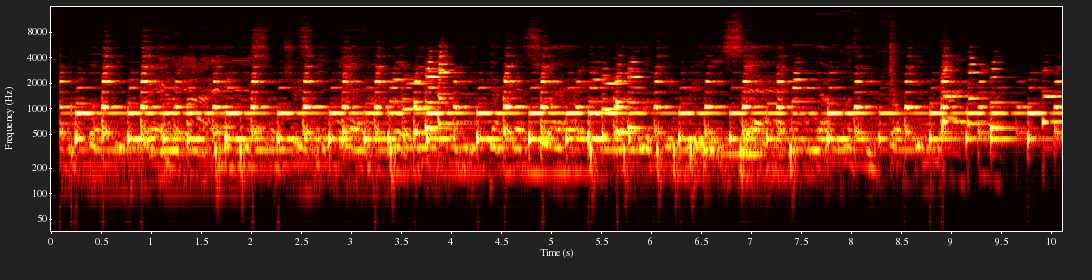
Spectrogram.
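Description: Steelpan struck with a pair of sticks, playing a quick rhythmic melody of rapid strokes with one note repeated steadily underneath.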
